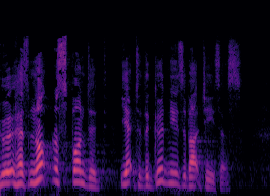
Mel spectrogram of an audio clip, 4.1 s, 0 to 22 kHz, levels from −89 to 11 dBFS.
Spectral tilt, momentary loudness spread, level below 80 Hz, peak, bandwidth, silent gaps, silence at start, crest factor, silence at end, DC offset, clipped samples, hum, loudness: -4.5 dB/octave; 18 LU; -84 dBFS; -16 dBFS; 11.5 kHz; none; 0 s; 22 dB; 0.5 s; under 0.1%; under 0.1%; none; -38 LUFS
